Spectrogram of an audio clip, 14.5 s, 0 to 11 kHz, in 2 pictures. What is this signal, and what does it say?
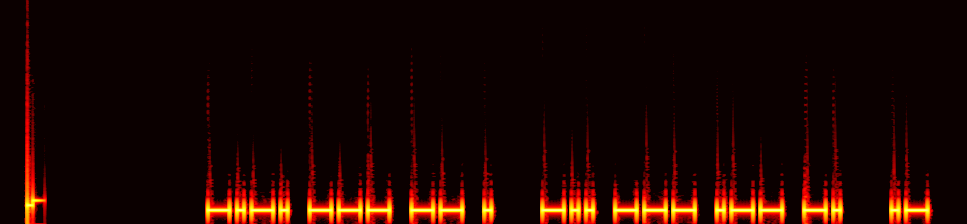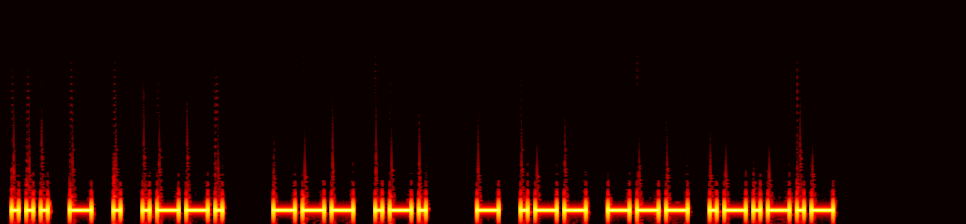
Morse code, heard as a keyed tone, about 22 wpm, 700 Hz. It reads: COME DOWN A STEP OR TWO.
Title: Sentences from Top 1000 Words - Review Part 2 - 22wpm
